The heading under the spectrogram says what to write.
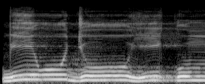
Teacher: dua harakat kita panjangkan biwujuhikum mim sukun bertemu wau Idhar sfawi mim sukun dibaca jelas tanpa mendengung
